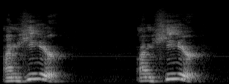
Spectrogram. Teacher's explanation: I am NOT contracting my core muscles on I'm but on here which is the big word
